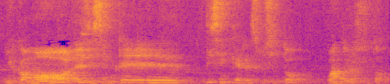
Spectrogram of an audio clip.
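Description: A man's voice: medium pitch, moderate pace, background noise. A Mexican man teaching a university math class, joking and asking the students questions. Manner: jokey, asks the class questions. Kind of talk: classroom lecture. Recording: echoey classroom from far off.

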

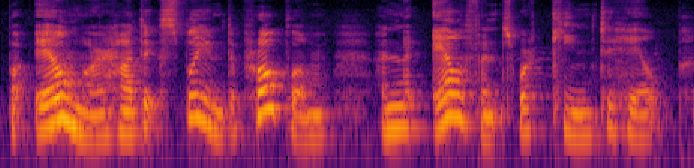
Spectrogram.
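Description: A woman reading a children's picture book aloud, giving the animals voices and adding soft whispered asides. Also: mid-range voice, big pitch swings, normal speed. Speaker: storyteller.

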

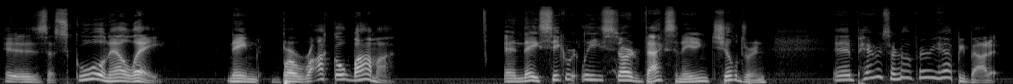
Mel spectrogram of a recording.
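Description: A man's voice: on the high side, wildly swooping pitch, moderate pace, a bit bright. A man hosting a casual political commentary show, sarcastic and mocking, with jokey asides.

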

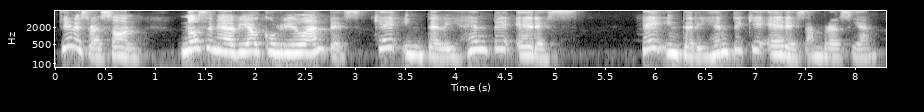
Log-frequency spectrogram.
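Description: Brief: woman reading as a soft-spoken, worried old uncle, slow and gentle, storybook voice. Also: fairly high pitch, sing-song, exaggerated voice.

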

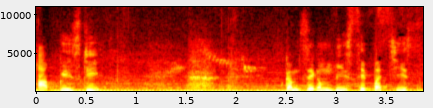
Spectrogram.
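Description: A man in his twenties, an amateur home fitness instructor, demonstrates a workout for viewers outdoors in a brick-walled yard or on a rooftop. His high voice is slow with fairly even intonation, giving casual, instructive directions and often repeating phrases. Loud music plays behind him, making the background noisy.

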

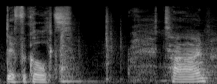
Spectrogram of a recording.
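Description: This travel vlogger's mid-range voice is steady and very slow, with a little hiss or hum from the handheld camera mic. Walking through his apartment and stairwell to his car in an icy outdoor car park, he chats casually, rambles and puts himself down.

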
